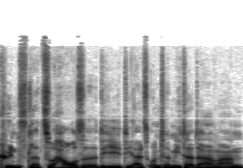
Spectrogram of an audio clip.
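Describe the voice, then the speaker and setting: A man talks at a very slow pace, his pitch varying in an ordinary way. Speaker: podcast host. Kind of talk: casual interview. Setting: parked camper van. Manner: upbeat announcer-like.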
